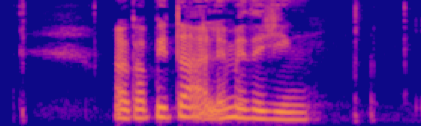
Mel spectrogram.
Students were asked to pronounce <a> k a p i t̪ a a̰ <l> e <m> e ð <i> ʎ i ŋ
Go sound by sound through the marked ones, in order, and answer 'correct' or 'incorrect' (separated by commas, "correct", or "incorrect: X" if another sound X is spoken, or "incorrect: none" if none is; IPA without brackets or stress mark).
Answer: correct, correct, correct, incorrect: e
